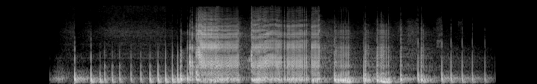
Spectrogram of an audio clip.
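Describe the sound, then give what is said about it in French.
Sonified electric eel discharges crackle through a speaker as a rubber hand is plunged into the aquarium: a rapid train of sharp electrical clicks speeds into a dense buzzing burst, then breaks back into separate pulses that fade out. “Et ça, c'est le bruit des décharges lorsqu'on y plonge, euh, on plonge dans l'aquarium, une main en caoutchouc.”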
